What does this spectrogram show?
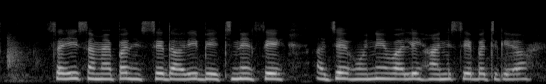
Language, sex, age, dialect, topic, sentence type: Hindi, female, 41-45, Kanauji Braj Bhasha, banking, statement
